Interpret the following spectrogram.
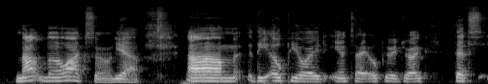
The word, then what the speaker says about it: Naloxone: It's not really known why this dropped so fast, but experts say that I always have a problem pronouncing this. Naloxone. Naloxone, yeah.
